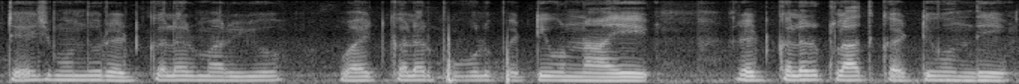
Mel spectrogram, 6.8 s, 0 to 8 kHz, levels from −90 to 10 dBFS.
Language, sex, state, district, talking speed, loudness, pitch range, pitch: Telugu, male, Telangana, Mahabubabad, 130 wpm, -16 LUFS, 140-155 Hz, 145 Hz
